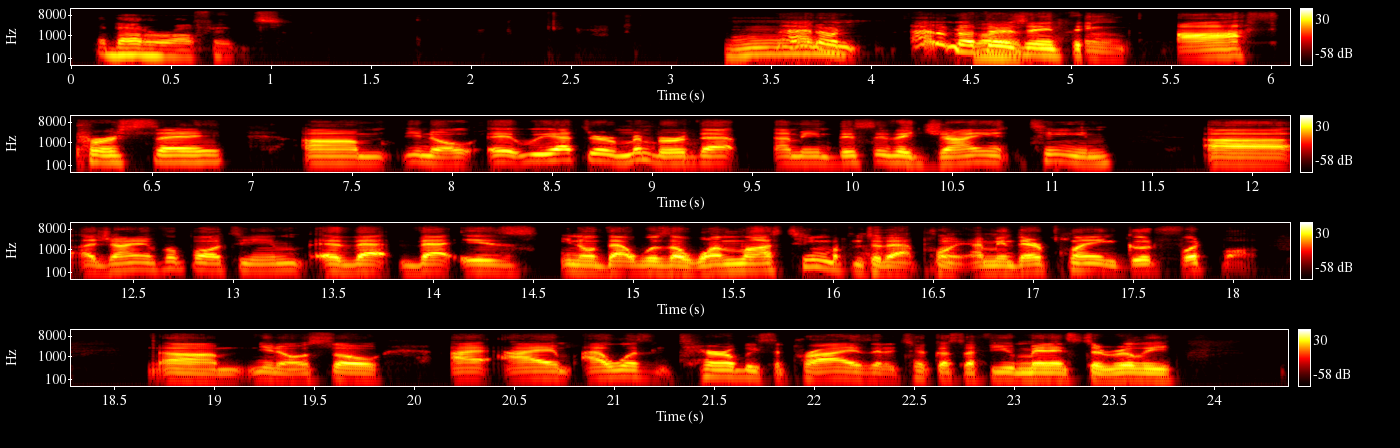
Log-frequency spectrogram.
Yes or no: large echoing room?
no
